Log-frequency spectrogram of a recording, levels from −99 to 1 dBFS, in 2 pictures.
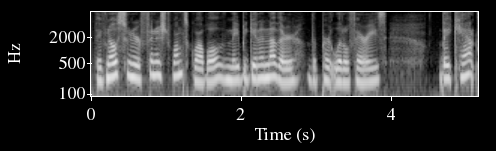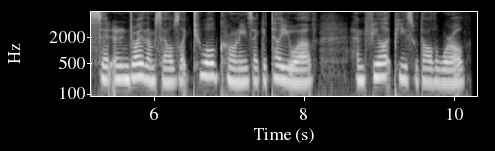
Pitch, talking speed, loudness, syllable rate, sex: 220 Hz, 215 wpm, -18 LUFS, 6.0 syllables/s, female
